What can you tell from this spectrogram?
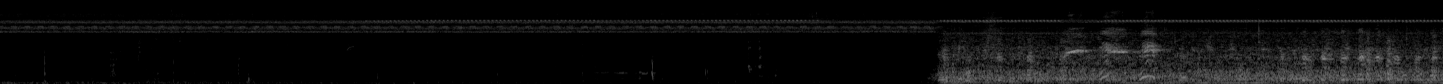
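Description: Steady high-pitched insect chorus with an even pulse. About nine seconds in it cuts off abruptly and gives way to louder, jumbled noise.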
